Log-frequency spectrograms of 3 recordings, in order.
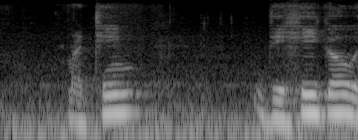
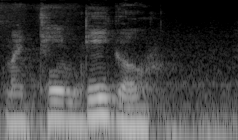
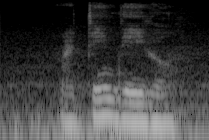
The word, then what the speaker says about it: Martin Dihigo: And Martin Dihigo is how you hear it pronounced, but in Spanish you don't pronounce the H. So it's Martin Dihigo. Martin Dihigo, the greatest baseball player you've never heard of.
